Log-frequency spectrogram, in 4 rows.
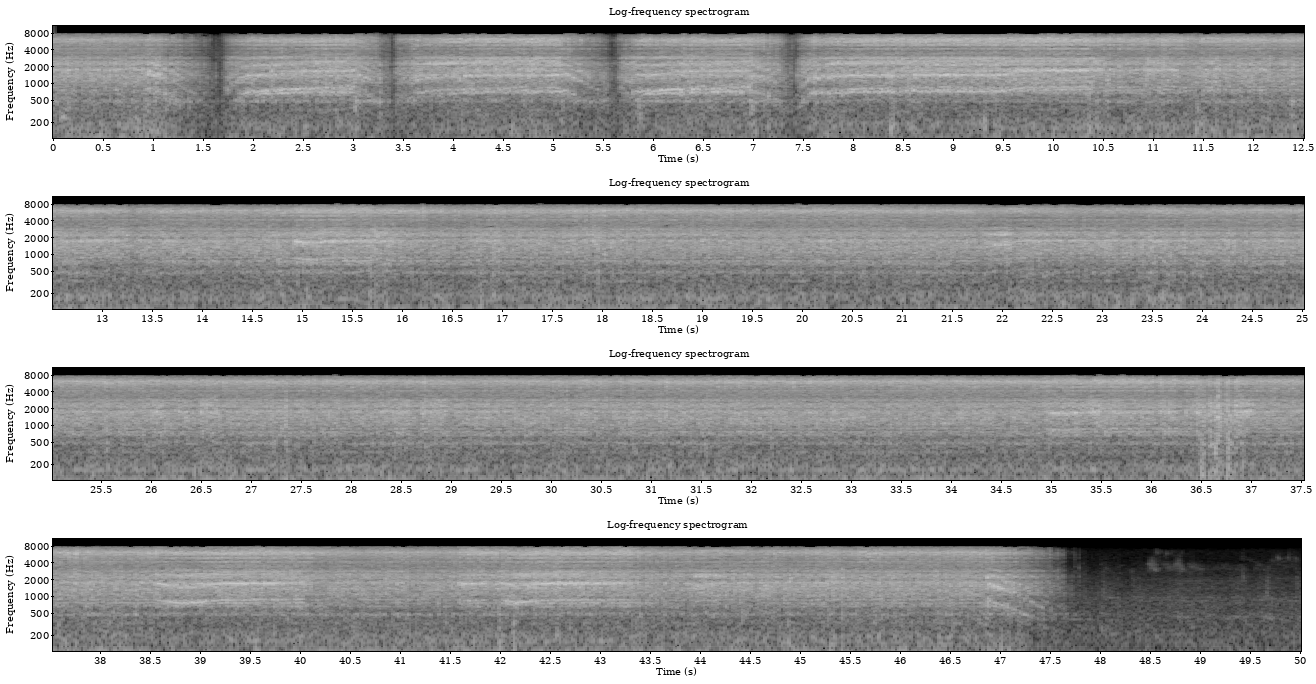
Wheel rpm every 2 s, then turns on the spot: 140, 140, 160, 150, 200, 230, 230, 230, 230, 230, 230, 230, 230, 230, 230, 230, 230, 230, 230, 230, 230, 230, 230, 140, 0.
none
